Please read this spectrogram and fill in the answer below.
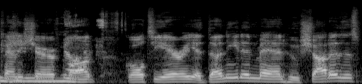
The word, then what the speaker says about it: Dunedin: This is Dunedin. That's how you pronounce that, right, Patrick? – Dunedin.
